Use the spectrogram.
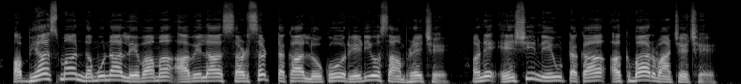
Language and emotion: Gujarati, neutral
